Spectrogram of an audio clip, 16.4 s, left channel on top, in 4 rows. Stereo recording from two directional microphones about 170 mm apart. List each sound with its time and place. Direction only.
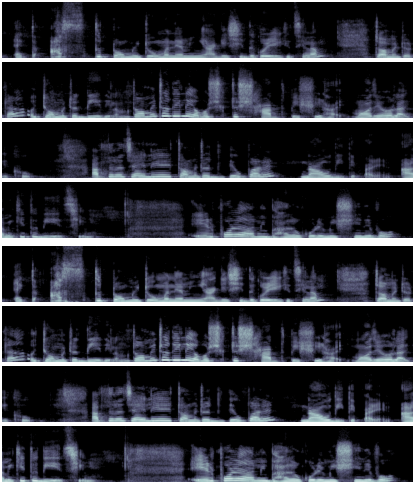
0.1 s a woman's voice: 20° right (ahead or behind)
11.3 s a woman's voice: 35° right (ahead or behind)
14.3 s a woman's voice: 30° right (ahead or behind)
